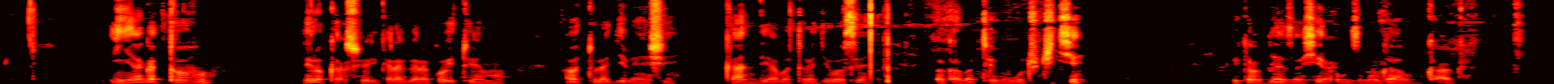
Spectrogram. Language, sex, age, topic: Kinyarwanda, male, 18-24, government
